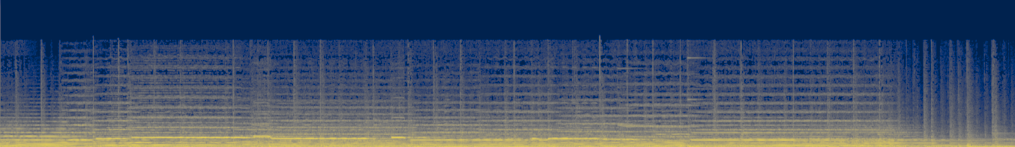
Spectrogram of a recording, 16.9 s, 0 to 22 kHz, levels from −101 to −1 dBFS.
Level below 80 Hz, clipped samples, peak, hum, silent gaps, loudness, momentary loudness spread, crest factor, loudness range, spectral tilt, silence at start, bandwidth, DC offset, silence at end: -26 dBFS; under 0.1%; 0 dBFS; none; none; -14 LUFS; 5 LU; 14 dB; 3 LU; -7 dB/octave; 0 s; 12.5 kHz; under 0.1%; 0 s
